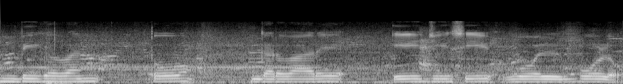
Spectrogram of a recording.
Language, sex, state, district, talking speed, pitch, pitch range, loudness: Hindi, male, Maharashtra, Mumbai Suburban, 65 wpm, 125 Hz, 120-130 Hz, -14 LUFS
